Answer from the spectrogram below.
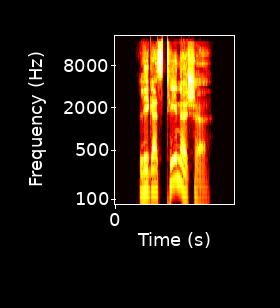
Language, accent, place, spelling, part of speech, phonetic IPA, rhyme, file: German, Germany, Berlin, legasthenische, adjective, [leɡasˈteːnɪʃə], -eːnɪʃə, De-legasthenische.ogg
- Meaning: inflection of legasthenisch: 1. strong/mixed nominative/accusative feminine singular 2. strong nominative/accusative plural 3. weak nominative all-gender singular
